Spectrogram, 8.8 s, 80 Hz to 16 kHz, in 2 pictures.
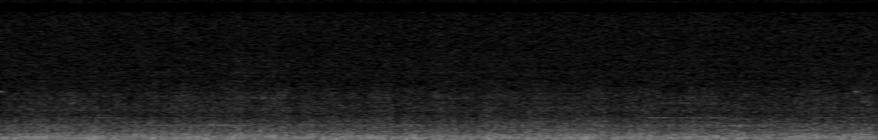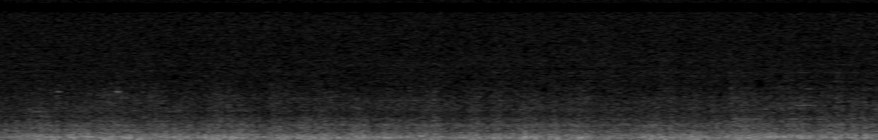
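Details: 1962 Porsche 356 Coupe on a 98°F day with a 6-volt battery: steady labored cranking that goes on without ever catching; cranks but won't start, finally jumped with a 12-volt.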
